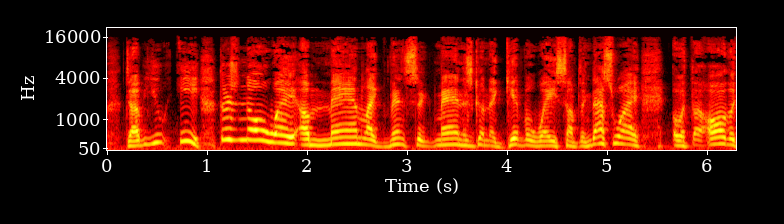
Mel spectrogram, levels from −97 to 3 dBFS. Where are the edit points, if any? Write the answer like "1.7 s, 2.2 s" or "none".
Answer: none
